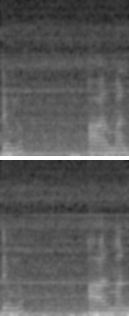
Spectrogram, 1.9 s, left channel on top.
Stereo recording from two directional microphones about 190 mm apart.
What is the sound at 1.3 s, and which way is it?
Speech, centre (ahead or behind).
